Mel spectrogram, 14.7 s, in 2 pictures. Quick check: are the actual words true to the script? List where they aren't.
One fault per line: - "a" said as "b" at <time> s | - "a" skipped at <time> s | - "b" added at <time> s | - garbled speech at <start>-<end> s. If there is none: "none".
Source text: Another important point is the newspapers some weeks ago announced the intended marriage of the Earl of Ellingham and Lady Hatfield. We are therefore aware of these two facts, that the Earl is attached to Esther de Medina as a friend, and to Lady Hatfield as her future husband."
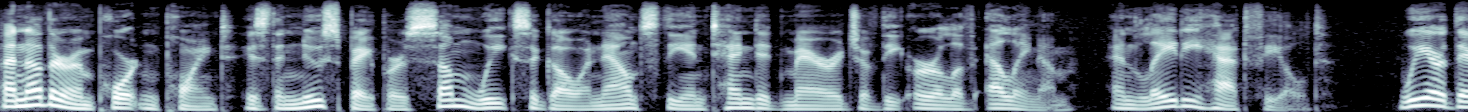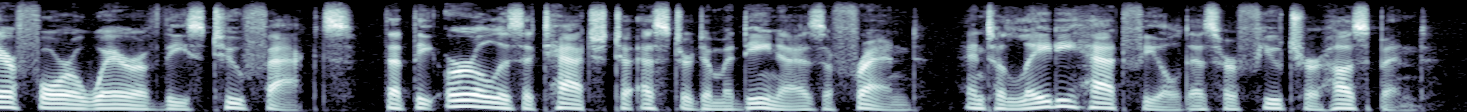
none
